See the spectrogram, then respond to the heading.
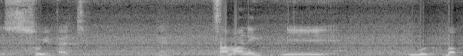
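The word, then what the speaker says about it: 一日: sesuai dengan objeknya kayak kemarin contohnya tanggal ya tanggal itu dia pakai pelafalannya sendiri tanggal 1 bukan icinici tapi suachi ya sama nih di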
